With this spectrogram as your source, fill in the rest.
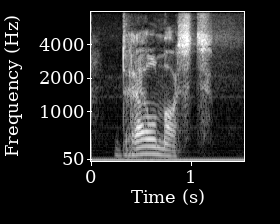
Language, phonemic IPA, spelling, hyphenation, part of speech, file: Dutch, /ˈdrœy̯l.mɑst/, druilmast, druil‧mast, noun, Nl-druilmast.ogg
- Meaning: the second mast on a ship with two masts when the first mast is taller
